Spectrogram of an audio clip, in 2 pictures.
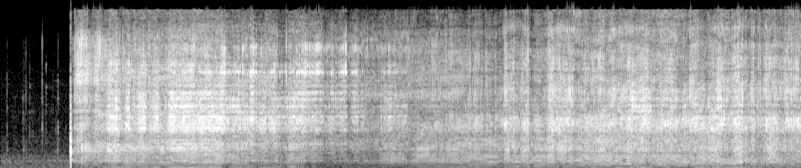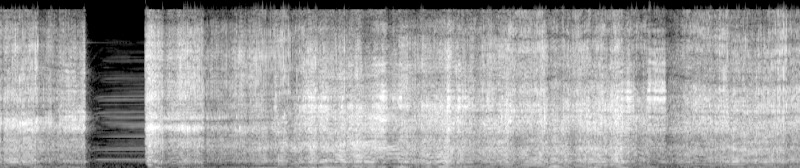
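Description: An AA-battery electric toothbrush converted into an electric lock pick, its flattened metal tip buzzing in the keyway of a Defiant deadbolt lock cylinder as it vibrates against the pins to pick the lock. It switches on abruptly about a second in, cuts out for about half a second near the middle, then runs again.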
